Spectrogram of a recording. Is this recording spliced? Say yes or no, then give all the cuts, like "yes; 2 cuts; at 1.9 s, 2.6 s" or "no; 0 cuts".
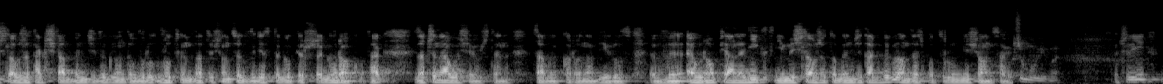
yes; 1 cut; at 10.1 s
